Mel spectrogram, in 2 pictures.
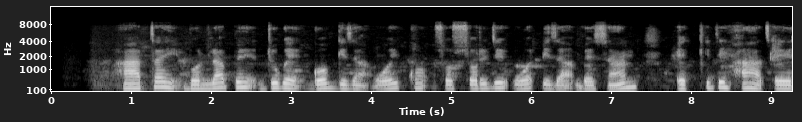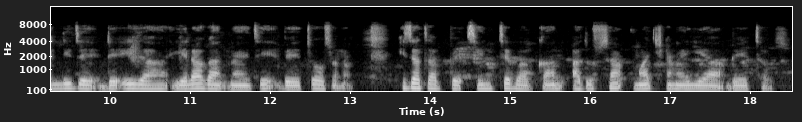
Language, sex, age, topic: Gamo, male, 18-24, government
